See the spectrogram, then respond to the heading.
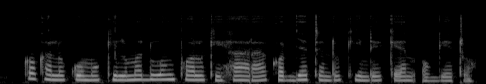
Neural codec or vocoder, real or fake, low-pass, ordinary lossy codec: none; real; 10.8 kHz; none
